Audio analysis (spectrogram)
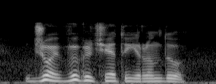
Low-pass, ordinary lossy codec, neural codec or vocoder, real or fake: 7.2 kHz; AAC, 48 kbps; none; real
